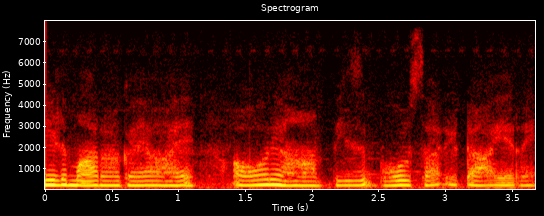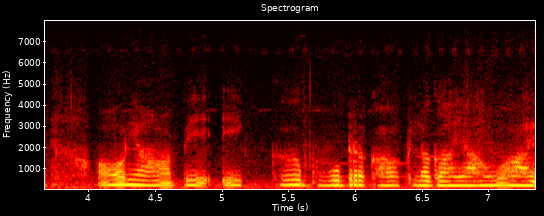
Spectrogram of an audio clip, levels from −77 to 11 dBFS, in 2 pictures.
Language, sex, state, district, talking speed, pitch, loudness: Hindi, female, Odisha, Malkangiri, 165 wpm, 210 Hz, -16 LUFS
